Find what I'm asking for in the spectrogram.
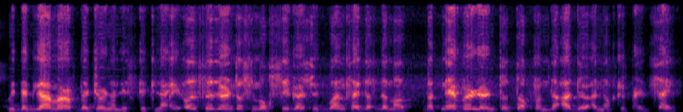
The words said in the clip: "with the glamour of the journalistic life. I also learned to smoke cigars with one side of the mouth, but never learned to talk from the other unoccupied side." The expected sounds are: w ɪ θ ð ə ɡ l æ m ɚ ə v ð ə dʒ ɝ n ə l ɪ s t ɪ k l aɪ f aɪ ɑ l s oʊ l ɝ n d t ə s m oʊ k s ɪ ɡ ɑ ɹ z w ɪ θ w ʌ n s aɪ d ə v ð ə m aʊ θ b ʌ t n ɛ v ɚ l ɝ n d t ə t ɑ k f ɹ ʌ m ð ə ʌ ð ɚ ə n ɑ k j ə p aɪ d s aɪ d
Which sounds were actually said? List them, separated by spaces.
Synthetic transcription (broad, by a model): w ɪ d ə ɡ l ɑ m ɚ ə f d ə dʒ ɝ n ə l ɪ s t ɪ k l aɪ aɪ ɑ l s oʊ l ɝ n t ə s m oʊ k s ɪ ɡ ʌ ɹ s w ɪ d w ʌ n s aɪ d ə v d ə m aʊ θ b ʌ t n ɛ v ɚ l ɝ n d t ə t ɑ k f ɹ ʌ m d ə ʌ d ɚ ə n ɑ k j ə p aɪ d s aɪ d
